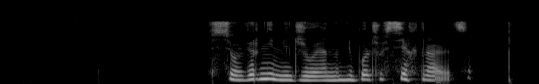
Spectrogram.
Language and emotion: Russian, angry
